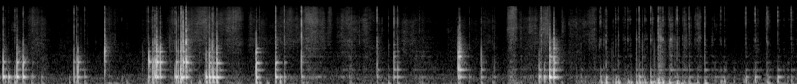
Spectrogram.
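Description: A blue, hollow, corrugated plastic pop tube is compressed and bent in the hands while fingertips scratch and squeeze its ribbed surface. It gives a quick, irregular series of sharp pops and clicks, each with a short, hollow, mid-pitched ring. Between them come softer crinkling scratches, ending in a busier flurry of small clicks.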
